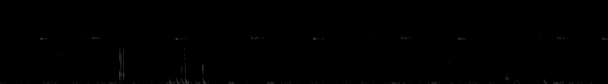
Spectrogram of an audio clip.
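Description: Faint night insect chorus: a cricket chirping about twice a second over a steady high hiss of other insects, with a few faint clicks.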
